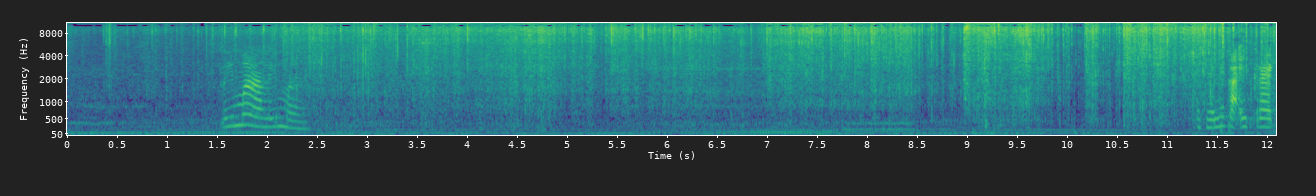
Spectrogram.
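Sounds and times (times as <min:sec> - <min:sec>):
plastic packs crinkling: 0:00.0 - 0:12.0.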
